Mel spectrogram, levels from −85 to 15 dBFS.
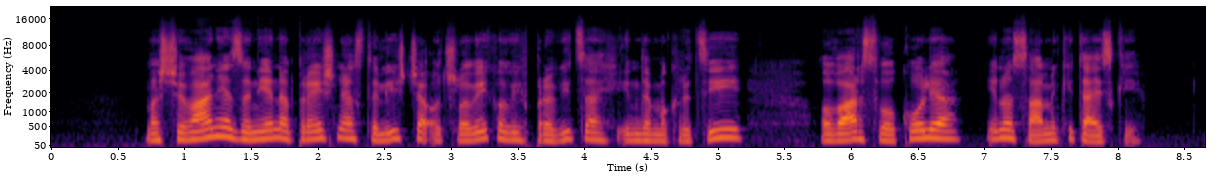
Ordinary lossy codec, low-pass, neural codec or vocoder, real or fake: none; 19.8 kHz; codec, 44.1 kHz, 7.8 kbps, Pupu-Codec; fake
